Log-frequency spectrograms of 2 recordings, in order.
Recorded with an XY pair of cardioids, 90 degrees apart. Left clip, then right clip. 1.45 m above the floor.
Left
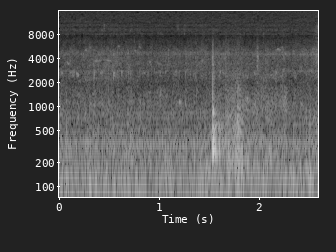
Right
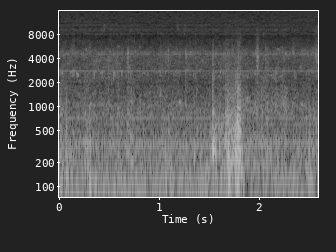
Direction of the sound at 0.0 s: Straight ahead.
